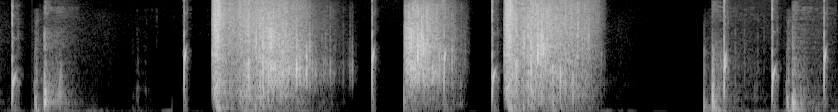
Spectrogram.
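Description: Loose dirt crumbles in short, hissing bursts.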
